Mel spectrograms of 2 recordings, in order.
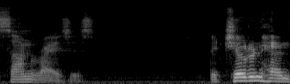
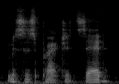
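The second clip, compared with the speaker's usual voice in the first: plain reading voice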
